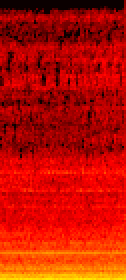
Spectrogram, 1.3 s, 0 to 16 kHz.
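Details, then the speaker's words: Continuous low buzzing rumble from very rapid oscillation, about 600 per minute: SLE 5000 neonatal ventilator in high-frequency oscillation (HFO) mode, test-run before connecting to a patient, breathing faster than CMV. "untuk tampilan hfonya adalah begini Jadi dia nafasnya itu lebih cepat dibandingkan mode ventilator cmp atau yang lainnya"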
